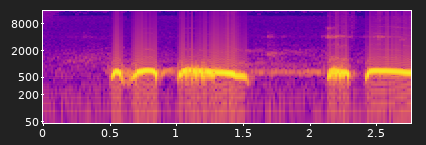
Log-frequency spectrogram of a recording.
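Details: Male and female spotted doves cooing to rouse birds kept for training, in the gù đấu contest style; a quick double note leads into a drawn-out, gently descending coo, then another burst and a second long coo.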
